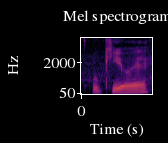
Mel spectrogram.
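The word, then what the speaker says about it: ukiyo-e: style called i need to make sure i pronounce this right ukio uk i y o e ukiyo and um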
